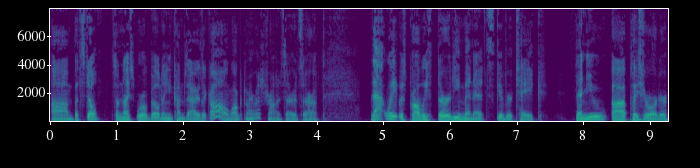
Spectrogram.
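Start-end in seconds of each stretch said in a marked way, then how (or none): 2.4-3.4 pitched-up, very adorable-sounding voice. Retelling Chef Toad greeting guests at the cafe: adorable Toad voice. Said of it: "in that adorable, although not quite as scruffy as I expected, Toad voice".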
